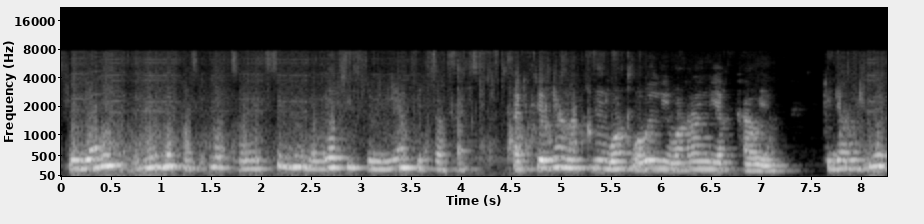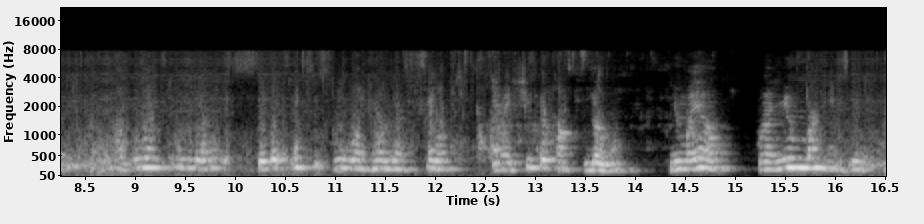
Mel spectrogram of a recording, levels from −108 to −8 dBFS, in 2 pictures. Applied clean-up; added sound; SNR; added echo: neural separator model SepFormer DNS4.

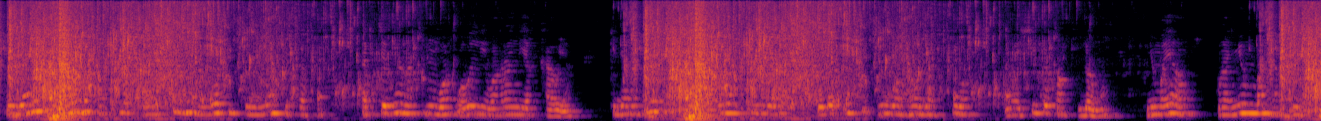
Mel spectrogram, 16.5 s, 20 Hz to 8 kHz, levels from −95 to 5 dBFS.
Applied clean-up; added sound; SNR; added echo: none; Bathtub (filling or washing) / Splash, splatter; -2 dB; reverberation time 0.4 s.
